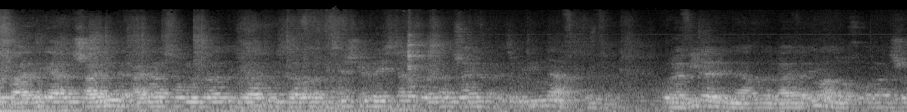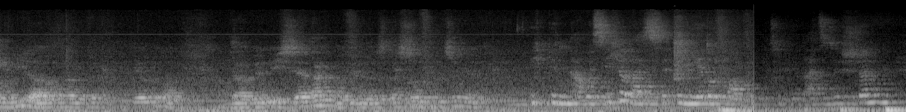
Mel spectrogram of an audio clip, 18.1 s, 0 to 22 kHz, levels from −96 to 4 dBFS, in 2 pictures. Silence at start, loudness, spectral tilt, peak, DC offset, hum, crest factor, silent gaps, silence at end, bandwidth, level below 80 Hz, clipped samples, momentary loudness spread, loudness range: 0 s; -28 LUFS; -7 dB/octave; -8 dBFS; under 0.1%; none; 18 dB; none; 0 s; 16 kHz; -38 dBFS; under 0.1%; 16 LU; 9 LU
